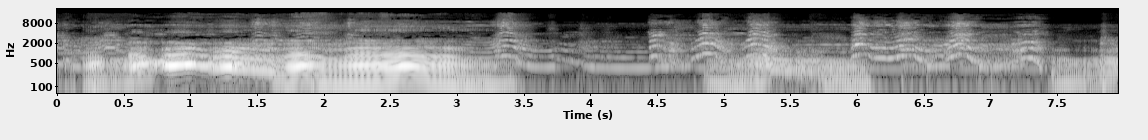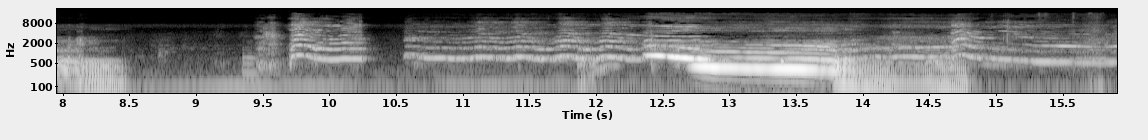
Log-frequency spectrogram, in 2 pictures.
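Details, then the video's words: Rottweiler named Mylo joins other howling dogs: quavering, wavering howls in short bursts with gaps, a quiet low hum midway, then a final sustained howl and a descending tail. "Rottweiler Howling"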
